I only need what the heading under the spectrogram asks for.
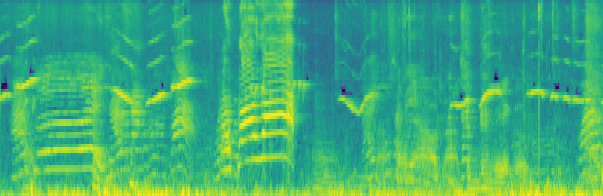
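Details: Black-winged myna master song: varied harmonic whistles, long steady tones and rising squeals, a loud burst near the middle, with background chatter and noise throughout.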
